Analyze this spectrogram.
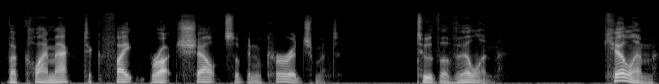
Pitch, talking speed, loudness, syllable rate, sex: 100 Hz, 100 wpm, -22 LUFS, 4.1 syllables/s, male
